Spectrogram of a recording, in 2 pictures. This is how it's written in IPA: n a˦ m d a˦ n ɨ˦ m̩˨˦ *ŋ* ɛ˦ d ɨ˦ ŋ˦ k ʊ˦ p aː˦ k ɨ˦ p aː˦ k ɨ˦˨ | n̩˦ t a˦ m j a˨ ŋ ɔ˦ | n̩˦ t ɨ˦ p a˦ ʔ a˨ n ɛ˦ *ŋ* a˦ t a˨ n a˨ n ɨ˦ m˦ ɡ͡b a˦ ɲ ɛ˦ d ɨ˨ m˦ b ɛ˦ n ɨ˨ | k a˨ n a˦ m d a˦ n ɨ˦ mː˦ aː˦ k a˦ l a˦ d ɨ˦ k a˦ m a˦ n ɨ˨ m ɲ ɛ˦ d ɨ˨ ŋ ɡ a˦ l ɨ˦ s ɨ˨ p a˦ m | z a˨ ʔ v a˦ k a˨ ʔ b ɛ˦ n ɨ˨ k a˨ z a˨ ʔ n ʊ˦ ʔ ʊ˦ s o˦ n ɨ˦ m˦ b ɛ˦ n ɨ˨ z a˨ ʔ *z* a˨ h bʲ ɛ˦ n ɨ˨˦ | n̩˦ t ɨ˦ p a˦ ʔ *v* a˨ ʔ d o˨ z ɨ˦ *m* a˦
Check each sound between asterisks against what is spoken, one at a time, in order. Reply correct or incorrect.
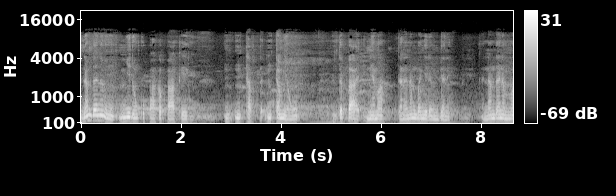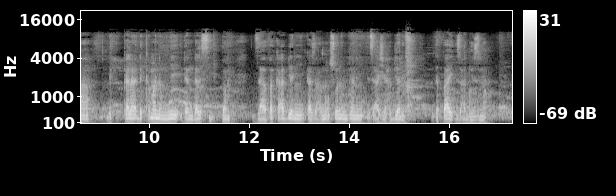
incorrect, incorrect, incorrect, incorrect, correct

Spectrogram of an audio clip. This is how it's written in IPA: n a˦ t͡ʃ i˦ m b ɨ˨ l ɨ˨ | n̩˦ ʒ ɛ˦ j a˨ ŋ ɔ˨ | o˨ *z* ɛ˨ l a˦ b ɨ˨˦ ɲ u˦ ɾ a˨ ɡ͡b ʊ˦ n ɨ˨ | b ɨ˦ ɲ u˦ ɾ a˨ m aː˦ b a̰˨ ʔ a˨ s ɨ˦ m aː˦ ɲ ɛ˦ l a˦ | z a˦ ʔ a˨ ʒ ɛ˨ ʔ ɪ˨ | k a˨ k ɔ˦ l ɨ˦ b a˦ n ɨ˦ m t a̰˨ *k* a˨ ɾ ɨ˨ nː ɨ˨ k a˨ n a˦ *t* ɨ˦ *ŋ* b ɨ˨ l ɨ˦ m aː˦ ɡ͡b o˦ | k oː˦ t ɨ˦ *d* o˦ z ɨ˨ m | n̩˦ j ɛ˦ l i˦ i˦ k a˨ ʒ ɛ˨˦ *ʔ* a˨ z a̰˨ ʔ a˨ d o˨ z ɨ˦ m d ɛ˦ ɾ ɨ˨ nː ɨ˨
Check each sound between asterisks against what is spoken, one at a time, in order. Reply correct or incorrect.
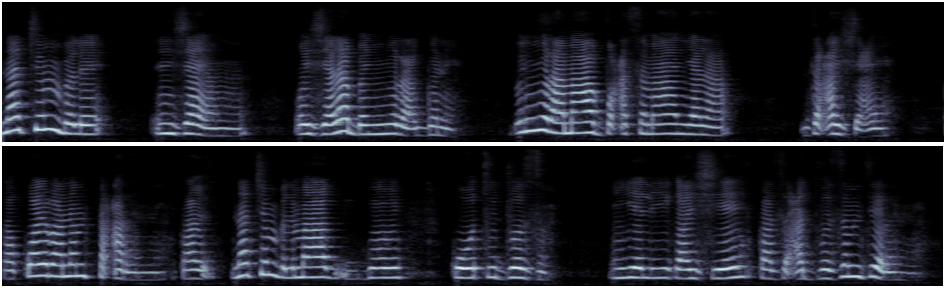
incorrect, incorrect, incorrect, incorrect, correct, incorrect

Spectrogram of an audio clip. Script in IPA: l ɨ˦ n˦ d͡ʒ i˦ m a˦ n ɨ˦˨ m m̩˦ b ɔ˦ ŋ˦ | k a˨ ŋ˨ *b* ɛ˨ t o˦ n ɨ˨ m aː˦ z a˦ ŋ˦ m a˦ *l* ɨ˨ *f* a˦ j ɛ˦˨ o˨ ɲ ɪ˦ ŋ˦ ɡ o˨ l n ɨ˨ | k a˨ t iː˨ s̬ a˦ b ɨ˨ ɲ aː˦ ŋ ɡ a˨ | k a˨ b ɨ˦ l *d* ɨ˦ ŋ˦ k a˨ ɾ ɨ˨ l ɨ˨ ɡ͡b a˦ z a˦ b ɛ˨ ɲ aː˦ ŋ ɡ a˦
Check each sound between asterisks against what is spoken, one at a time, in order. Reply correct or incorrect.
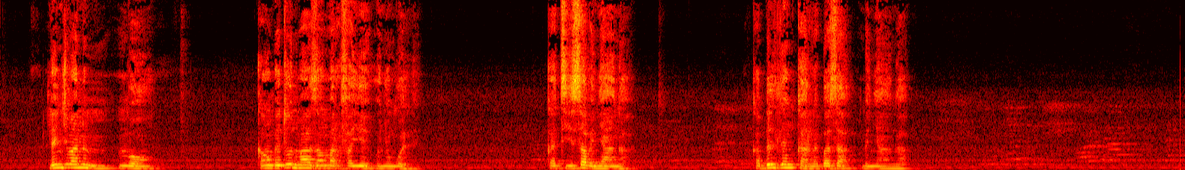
correct, incorrect, correct, correct

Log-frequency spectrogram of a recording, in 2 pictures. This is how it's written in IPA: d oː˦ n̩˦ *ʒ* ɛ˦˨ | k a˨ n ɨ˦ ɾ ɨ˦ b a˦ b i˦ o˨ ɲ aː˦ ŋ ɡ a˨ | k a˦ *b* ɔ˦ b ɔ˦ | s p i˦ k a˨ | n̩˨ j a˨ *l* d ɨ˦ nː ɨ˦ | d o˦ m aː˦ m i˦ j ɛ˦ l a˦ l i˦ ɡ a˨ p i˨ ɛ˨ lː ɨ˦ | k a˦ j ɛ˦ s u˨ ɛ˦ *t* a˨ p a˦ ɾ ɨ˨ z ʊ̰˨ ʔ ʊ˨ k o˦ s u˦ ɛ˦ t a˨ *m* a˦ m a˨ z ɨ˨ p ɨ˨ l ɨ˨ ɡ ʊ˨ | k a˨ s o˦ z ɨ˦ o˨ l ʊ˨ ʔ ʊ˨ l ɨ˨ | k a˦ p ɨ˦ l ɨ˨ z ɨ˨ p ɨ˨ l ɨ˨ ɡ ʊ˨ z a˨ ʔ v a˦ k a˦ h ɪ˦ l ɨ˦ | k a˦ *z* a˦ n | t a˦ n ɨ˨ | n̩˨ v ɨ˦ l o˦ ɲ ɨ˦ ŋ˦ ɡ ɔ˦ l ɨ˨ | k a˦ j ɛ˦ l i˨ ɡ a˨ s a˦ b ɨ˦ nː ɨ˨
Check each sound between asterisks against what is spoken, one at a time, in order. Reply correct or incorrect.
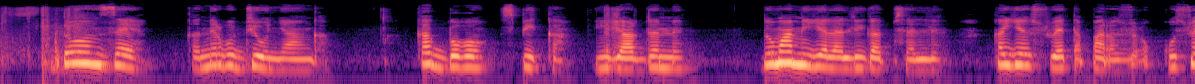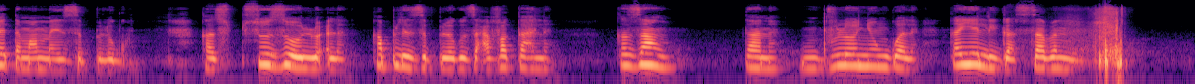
incorrect, incorrect, incorrect, correct, correct, correct

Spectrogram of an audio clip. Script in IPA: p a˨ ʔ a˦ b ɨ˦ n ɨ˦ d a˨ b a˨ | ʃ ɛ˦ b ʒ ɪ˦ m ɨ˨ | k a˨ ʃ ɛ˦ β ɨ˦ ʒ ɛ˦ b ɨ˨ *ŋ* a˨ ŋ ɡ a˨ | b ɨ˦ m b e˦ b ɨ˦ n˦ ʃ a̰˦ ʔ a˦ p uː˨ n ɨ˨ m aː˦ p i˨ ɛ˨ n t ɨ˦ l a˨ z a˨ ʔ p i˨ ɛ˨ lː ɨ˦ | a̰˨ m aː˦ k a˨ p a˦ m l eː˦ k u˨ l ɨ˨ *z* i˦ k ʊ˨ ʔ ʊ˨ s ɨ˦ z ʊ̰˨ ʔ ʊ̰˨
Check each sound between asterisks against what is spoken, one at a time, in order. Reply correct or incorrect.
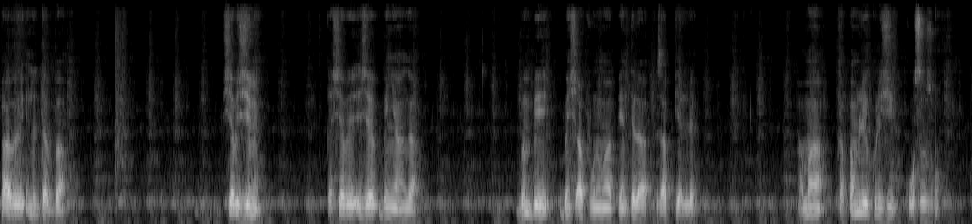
incorrect, incorrect

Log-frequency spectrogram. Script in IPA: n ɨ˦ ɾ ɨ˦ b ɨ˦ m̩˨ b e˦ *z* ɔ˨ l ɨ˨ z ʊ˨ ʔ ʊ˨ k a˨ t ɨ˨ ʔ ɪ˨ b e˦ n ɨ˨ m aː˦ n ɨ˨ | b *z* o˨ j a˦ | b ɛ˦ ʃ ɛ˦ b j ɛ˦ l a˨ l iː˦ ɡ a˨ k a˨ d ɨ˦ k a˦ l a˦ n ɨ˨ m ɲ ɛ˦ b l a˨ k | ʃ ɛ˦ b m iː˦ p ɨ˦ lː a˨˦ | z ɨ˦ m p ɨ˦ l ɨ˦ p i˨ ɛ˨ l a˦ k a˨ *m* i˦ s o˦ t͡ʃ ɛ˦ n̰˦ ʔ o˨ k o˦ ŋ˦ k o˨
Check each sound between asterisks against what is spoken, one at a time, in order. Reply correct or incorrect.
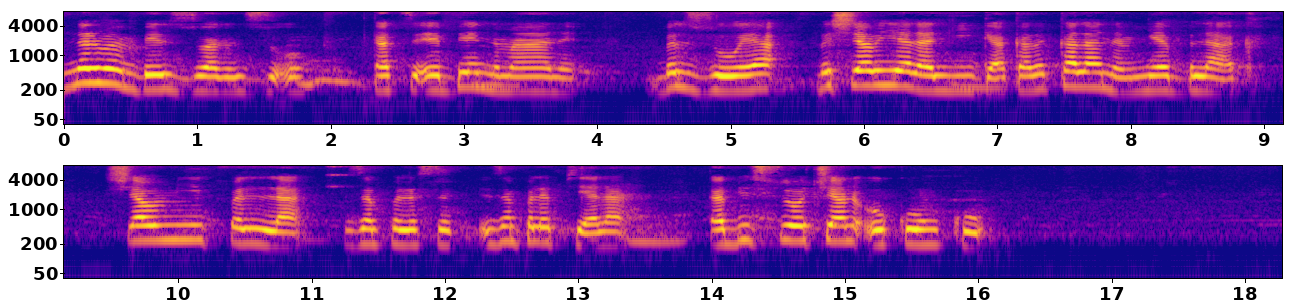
correct, correct, incorrect

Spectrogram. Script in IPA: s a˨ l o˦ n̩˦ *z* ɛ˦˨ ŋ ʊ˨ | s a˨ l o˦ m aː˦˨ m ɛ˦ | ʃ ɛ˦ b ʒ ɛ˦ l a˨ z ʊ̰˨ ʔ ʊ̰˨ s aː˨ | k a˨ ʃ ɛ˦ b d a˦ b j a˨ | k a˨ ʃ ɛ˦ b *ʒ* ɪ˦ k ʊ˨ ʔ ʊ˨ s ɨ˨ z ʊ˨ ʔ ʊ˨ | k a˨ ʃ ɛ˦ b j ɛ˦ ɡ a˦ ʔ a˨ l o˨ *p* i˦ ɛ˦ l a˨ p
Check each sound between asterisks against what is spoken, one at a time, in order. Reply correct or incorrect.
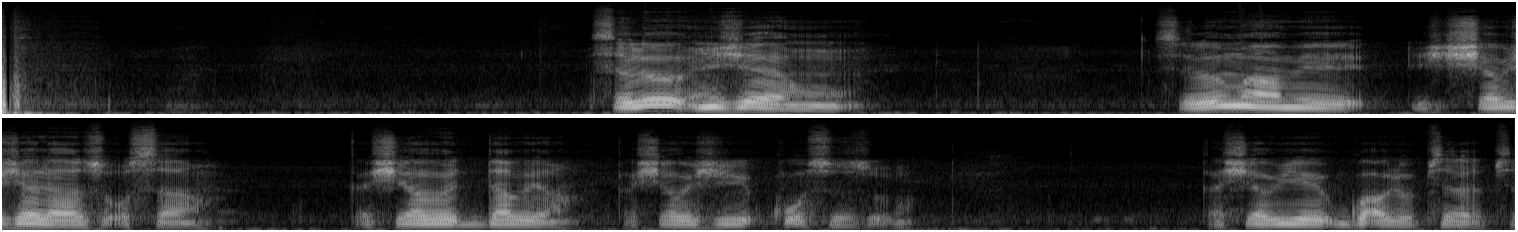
incorrect, correct, correct

